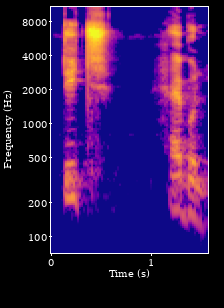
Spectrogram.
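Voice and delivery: ٽيچيبل slowly, a long pause after "teach"; broken into parts. Shown as a demonstration. Teacher repeating the word for learners, slowly in two parts. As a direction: split ٽيچيبل into "teach" and "able". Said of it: "ته ان لاءِ توهان هن جا syllable ٺاهيو".

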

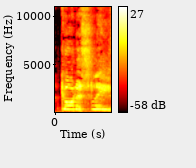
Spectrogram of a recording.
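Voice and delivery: high called-out command. Shown as a demonstration. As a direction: call it out to the crew. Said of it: "When I yell".

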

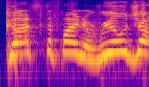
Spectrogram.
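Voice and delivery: high, fast hammed-up tirade; imitating an outraged, scornful rant; mock angry confrontation. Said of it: "he grabs him by the collar".

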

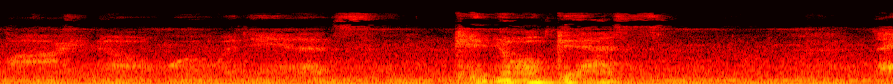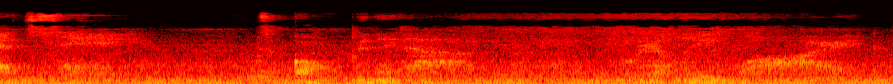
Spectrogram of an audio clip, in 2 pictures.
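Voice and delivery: barely audible, teasing whisper; secretive whisper. Pretend. Host about to reveal Mister Turtle to children, whispering. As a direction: whisper it to build suspense.

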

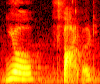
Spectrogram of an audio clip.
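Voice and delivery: a hint of a gruff boss firing him; lightly voiced Mister Krabs. Mister Krabs fires SpongeBob, a hint of gruff boss. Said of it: "Mister Krabs replied".

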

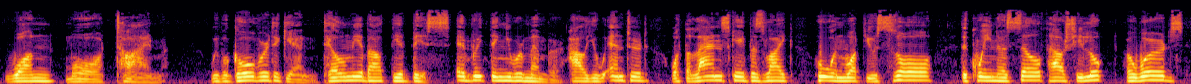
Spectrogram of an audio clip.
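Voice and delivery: loud, insistent questioning voice; demanding interrogator. Acted. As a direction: press for every detail, loudly. Figure interrogates the patient in the story.

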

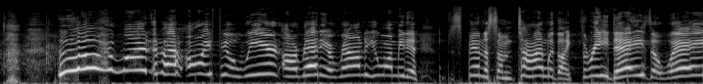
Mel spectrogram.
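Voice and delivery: very high, loud disbelieving cry; shocked protest. Retold or imitated. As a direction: yelp it up at the Lord in disbelief. Shocked reply to the Lord.

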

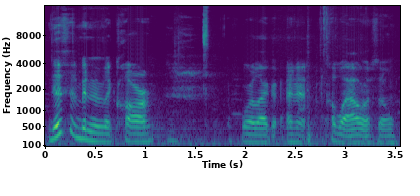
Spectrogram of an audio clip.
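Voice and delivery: chewy candy in mouth; talking while chewing. Real, not acted. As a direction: mouth full of caramel. Seen 0: Puts caramel in mouth at -4, talks while chewing, wrapper held up.

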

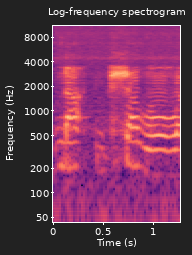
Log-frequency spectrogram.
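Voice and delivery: normal talking voice

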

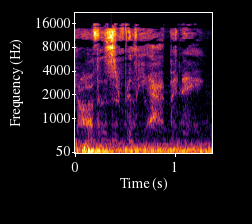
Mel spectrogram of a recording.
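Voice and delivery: intense, forceful stage whisper. Real, not acted. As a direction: whisper it urgently to the camera. Whispers to camera before surgery.

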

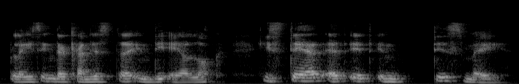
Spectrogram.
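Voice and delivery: ordinary delivery

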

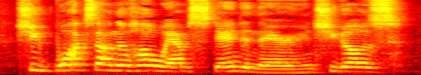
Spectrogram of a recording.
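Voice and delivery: normal talking voice

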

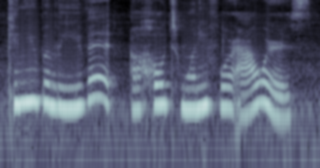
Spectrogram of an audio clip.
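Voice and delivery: can hardly contain the excitement; thrilled disbelief. Real, not acted. Baby about to turn one day.

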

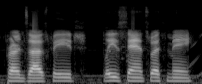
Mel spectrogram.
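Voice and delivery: even, monotone robot request; computer voice. Acted. Computer asking the princess to dance, monotone. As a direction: ask it on one level note. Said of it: "I'll do the voice".

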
